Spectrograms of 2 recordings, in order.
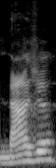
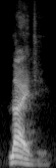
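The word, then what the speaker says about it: Najeh: Uh, how do you is it is it Naja? How do you say your name? Nigi.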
